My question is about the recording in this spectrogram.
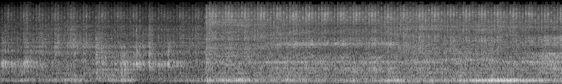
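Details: VW engine catches and settles to a steady, even idle with a clean whir and no growl, squeal or rattle from the belt end; normal idle.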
